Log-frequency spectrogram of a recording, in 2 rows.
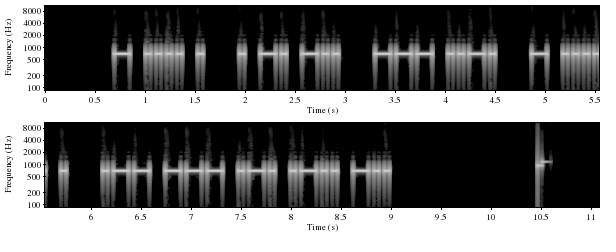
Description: Morse code, heard as a keyed tone, about 24 wpm, 700 Hz. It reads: THE END OF THE WORLD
